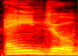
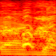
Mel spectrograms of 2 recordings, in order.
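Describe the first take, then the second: First: The name is said with an English pronunciation. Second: The name is said with a Spanish pronunciation. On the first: The speaker calls it wrong. "I'm very aware that it's probably not the correct pronunciation, but the way I'm reading it" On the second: The speaker calls it right. "it's probably Angel"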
